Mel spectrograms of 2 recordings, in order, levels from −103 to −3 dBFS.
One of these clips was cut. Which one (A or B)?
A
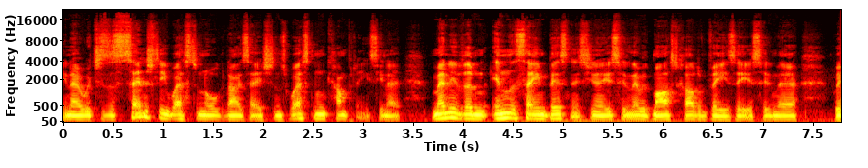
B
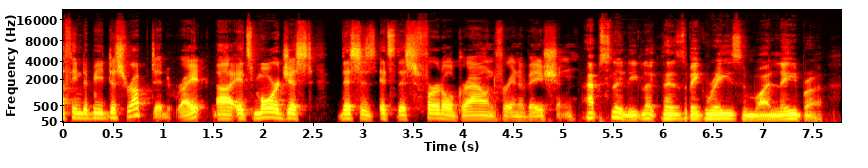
B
